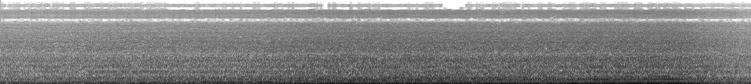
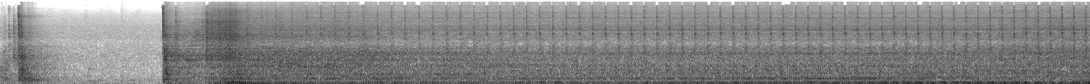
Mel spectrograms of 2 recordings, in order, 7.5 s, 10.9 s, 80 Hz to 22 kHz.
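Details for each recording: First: 1965 Ford Mustang V8, revived after sitting 33 years with a locked-up engine, idles low and rumbly then revs to a smooth steady drone; the earlier lifter tick is gone, though it still needs an oil change. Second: 1965 Ford Mustang V8, after sitting 33 years with a locked-up engine, running on water in the radiator: cranks, catches and settles into a rough idle with a light, quick lifter tick from the top end.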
